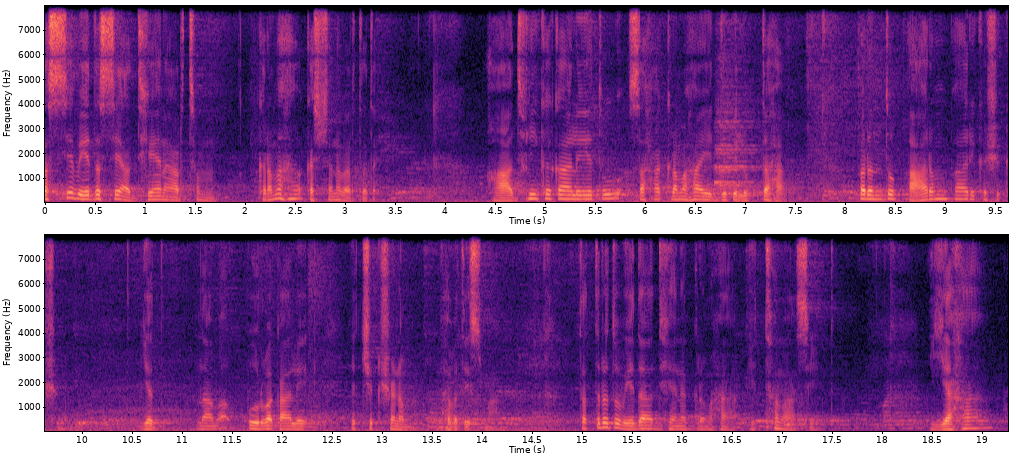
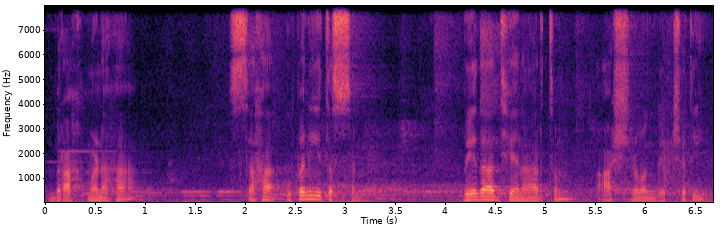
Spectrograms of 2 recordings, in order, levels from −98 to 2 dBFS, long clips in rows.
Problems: none marked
